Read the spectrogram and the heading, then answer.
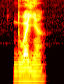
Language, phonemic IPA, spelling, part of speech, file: French, /dwa.jɛ̃/, doyen, noun, Fr-doyen.ogg
- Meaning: 1. dean 2. doyen (senior member)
